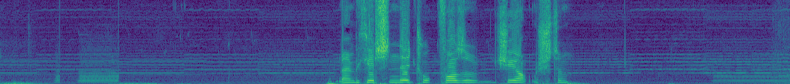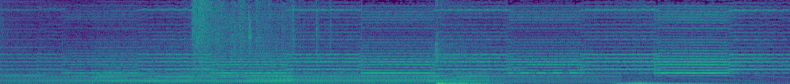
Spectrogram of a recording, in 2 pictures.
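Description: Police sirens in a Roblox video game wail as they approach amid engine and traffic noise, with a person talking over them in bursts.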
